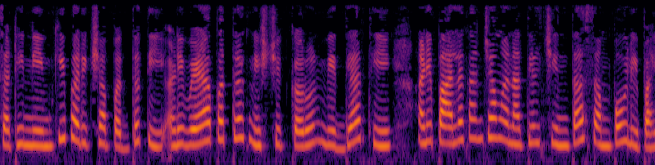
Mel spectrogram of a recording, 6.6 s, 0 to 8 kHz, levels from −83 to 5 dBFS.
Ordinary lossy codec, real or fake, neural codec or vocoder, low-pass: none; real; none; 7.2 kHz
